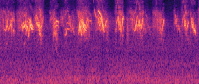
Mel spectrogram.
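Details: Small young sparrow calling with rapid, squeaky high chirps, bunched in short groups roughly three per second, close and clear against quiet background.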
